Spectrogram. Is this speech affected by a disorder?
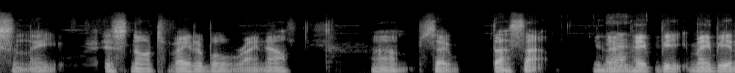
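Yes: motor neuron disease; speech a little slow.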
